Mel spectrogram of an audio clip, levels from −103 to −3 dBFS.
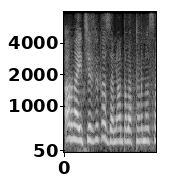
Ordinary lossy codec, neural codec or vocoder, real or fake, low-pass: none; codec, 16 kHz, 0.5 kbps, X-Codec, HuBERT features, trained on general audio; fake; none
